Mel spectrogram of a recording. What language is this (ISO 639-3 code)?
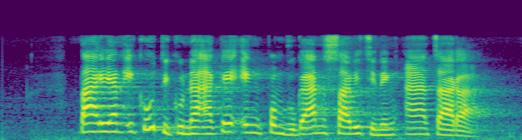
jav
